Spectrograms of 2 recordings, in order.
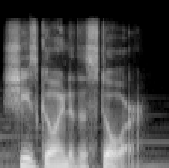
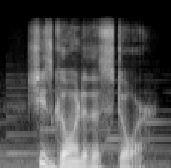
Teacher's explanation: with a falling intonation at the end it's a straightforward statement but if you add a rising intonation it becomes a question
